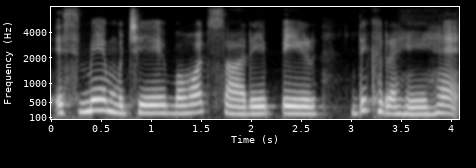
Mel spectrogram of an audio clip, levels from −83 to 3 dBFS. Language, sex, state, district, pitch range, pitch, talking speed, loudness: Hindi, female, Madhya Pradesh, Katni, 190-230 Hz, 205 Hz, 115 wpm, -12 LUFS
